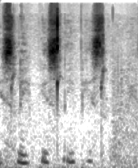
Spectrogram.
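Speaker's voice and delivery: ordinary delivery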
